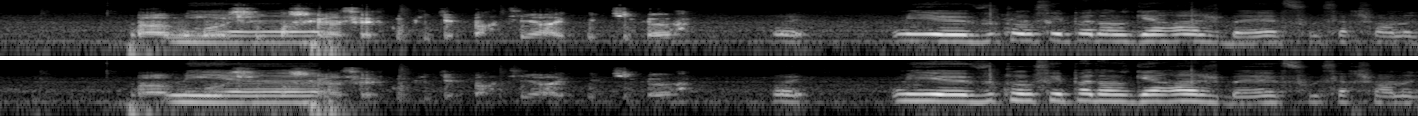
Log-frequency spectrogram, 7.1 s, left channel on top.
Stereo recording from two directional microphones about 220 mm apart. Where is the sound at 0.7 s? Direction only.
30° left (ahead or behind).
